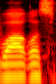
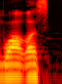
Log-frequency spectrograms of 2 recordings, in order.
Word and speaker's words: Wallis: If you want to reach out to me on Facebook at William Wallace for America, remember, last name is spelled W-A-L-L-I-S. Remember, William Wallace is for America.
